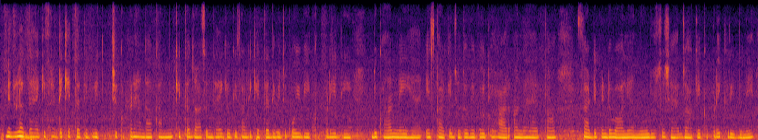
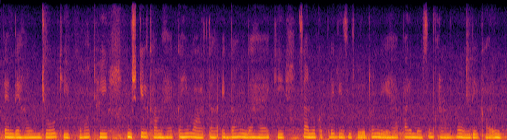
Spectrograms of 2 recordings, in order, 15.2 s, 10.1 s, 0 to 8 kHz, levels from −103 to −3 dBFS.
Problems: background sounds at intervals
